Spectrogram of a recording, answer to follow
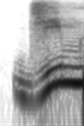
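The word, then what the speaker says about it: ج: চলে আসলো আসলে আসলে আসল উচ্চারণ কোনটা আসল উচ্চারণ হচ্ছে জ সো আমাদের জই শেখা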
